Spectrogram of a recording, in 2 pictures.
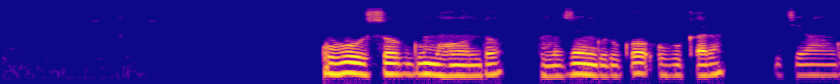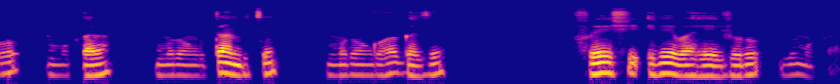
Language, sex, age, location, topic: Kinyarwanda, male, 18-24, Kigali, government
